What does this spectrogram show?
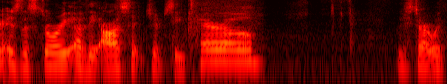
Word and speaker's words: Auset: and by the way asset is a pronunciation of it's the ancient egyptian pronunciation of the name of the goddess isis who is obviously his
